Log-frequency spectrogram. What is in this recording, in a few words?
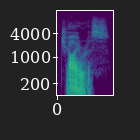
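"gyrus", British English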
